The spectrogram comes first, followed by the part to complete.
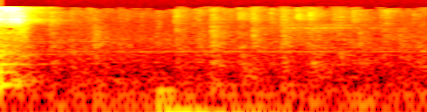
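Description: A brief run of faint clicks about a second in, from working a computer's keyboard and mouse.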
